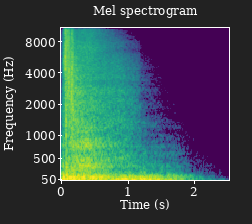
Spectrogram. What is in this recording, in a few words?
rocket jumper explode; tf2classic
